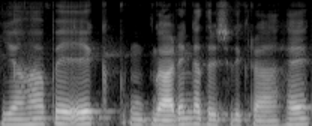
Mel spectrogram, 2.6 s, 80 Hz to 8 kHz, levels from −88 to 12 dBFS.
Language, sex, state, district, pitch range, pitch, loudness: Hindi, male, Jharkhand, Garhwa, 120-140 Hz, 130 Hz, -20 LUFS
